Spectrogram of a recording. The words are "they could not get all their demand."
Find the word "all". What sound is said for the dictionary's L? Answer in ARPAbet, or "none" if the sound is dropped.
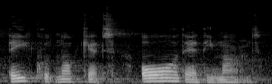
L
